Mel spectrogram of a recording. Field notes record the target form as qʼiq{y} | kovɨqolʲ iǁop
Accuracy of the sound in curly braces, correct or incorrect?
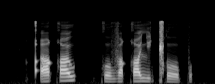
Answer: incorrect: u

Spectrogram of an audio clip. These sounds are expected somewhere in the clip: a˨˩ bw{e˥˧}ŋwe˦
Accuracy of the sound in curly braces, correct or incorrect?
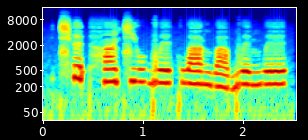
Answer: correct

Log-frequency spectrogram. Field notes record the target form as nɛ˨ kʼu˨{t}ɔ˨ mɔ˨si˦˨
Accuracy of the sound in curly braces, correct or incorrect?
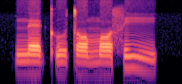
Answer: correct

